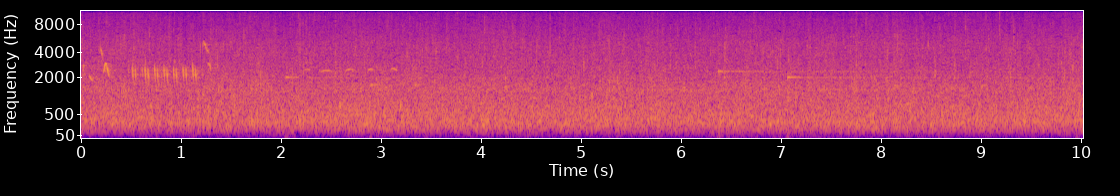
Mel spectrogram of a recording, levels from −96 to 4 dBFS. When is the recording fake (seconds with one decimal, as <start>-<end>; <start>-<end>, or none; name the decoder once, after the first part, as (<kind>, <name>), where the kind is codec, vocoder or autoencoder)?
none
